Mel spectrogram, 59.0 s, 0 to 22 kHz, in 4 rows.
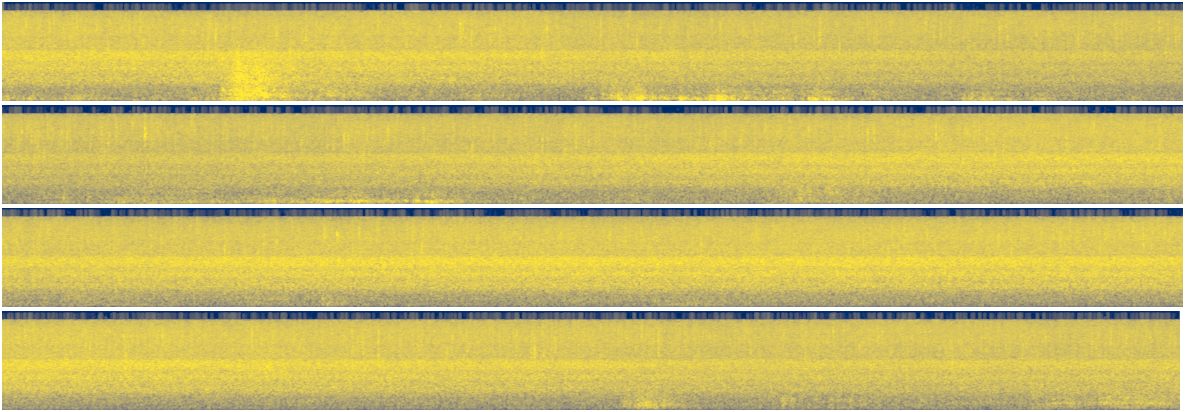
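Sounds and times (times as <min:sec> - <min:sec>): heavy rain hissing: 0:00.0 - 0:59.0
low thunder rumble: 0:02.4 - 0:05.3.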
